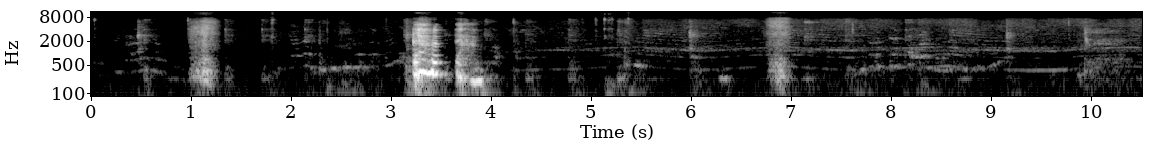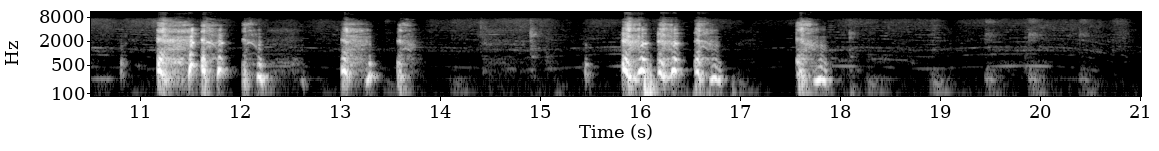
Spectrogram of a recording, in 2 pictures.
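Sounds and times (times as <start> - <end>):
woman coughing: 3.2 - 4.0, 11.2 - 12.4, 13.0 - 13.8, 15.8 - 16.9, 17.6 - 17.9.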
